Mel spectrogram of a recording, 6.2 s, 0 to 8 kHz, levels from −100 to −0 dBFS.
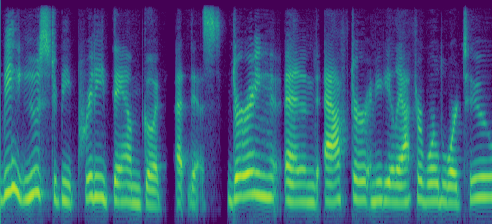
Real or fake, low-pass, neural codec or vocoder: fake; 7.2 kHz; codec, 16 kHz, 0.8 kbps, ZipCodec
